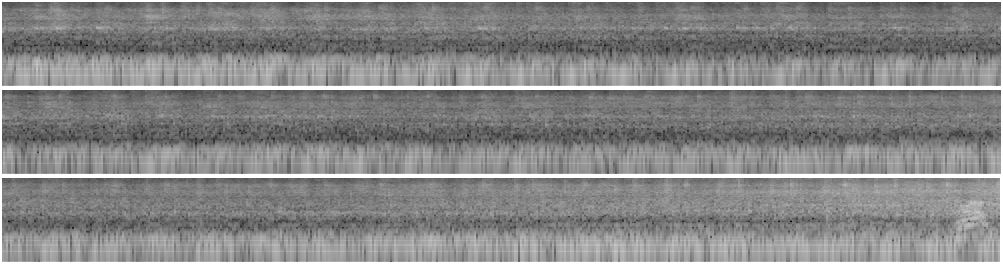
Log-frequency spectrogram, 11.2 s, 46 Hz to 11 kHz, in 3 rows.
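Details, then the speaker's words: 1984 Chevy C10 truck after a fire, with new alternator and belt fitted and wiring checked: smooth, steady low idle with an even rumble and no squeal or knock; normal idle. "sit there and let it run for the longest and seems to be doing good"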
